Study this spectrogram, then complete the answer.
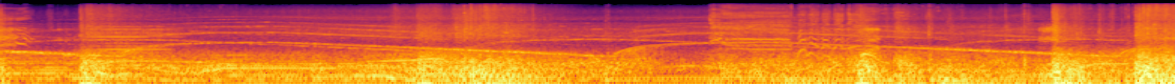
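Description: A body slams onto pavement.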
